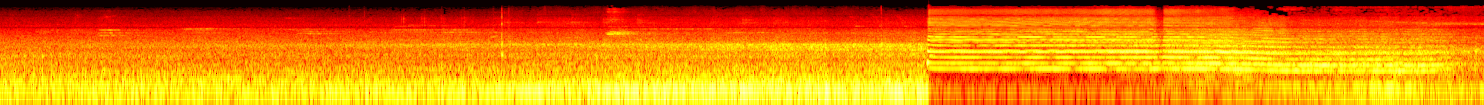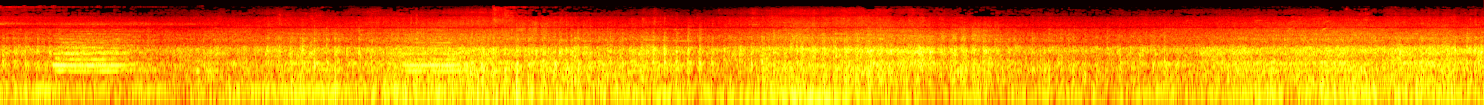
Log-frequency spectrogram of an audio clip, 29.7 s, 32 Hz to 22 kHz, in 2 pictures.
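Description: Twin EMD GT46MAC (WDG-4) diesel locomotives, each with a 16-cylinder two-stroke engine, approaching at speed with a deep rumble, then sounding a long horn about nine seconds in that drops in pitch as they pass, followed by two short blasts. The passenger coaches then rush past with a steady rattle and clickety-clack of wheels over the rail joints.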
